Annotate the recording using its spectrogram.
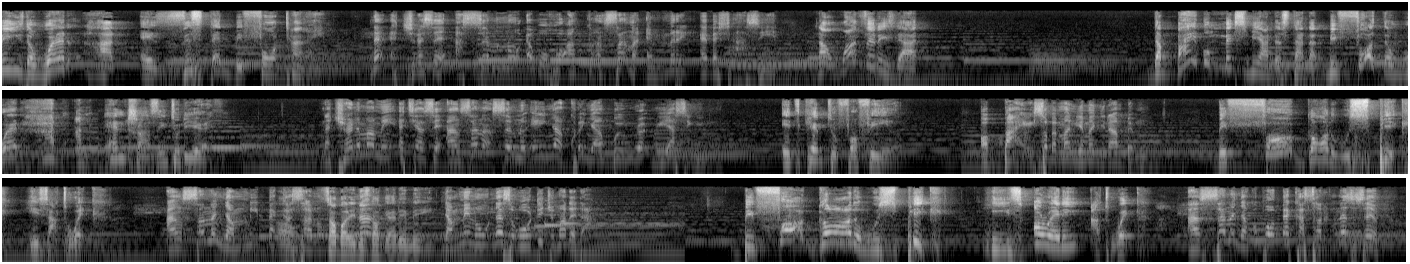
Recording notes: Preached at the Ekklesia Chapel.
